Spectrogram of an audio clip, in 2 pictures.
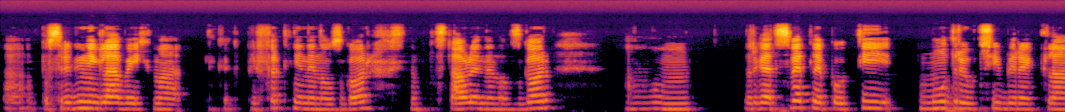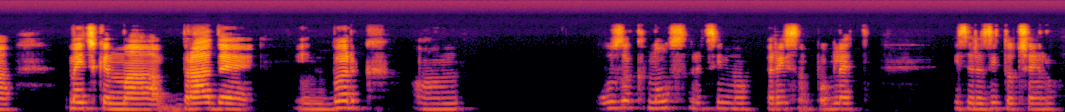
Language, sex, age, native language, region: Slovenian, female, 30-49, Slovenian, Central Slovenia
